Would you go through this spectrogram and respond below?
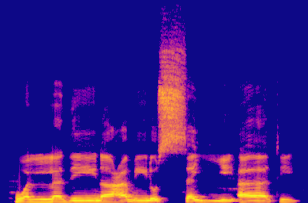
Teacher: মিলুস লাম সিনের সাথে যুক্ত হবে, টান নেই। সাইয়্যি সিন ইয়ার সাথে শক্তভাবে উচ্চারণ হবে, এক আলিফ লম্বা হবে।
